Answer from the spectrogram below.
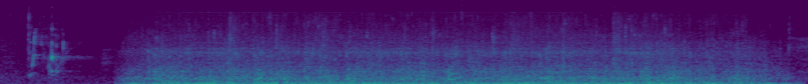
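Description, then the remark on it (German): A dishwasher running: a few soft clicks and drips, then a steady, loud wash of spraying water over a low motor hum that continues without a break. “Oder auch hier diese Spülmaschine.”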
